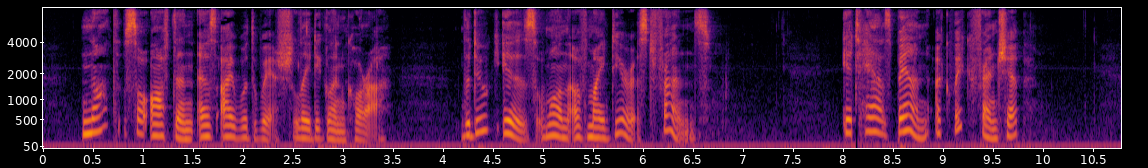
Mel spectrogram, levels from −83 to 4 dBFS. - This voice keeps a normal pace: No, slow, 130 wpm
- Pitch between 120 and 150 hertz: No, high, 190 Hz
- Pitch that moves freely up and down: Yes, wide, 7.0 semitones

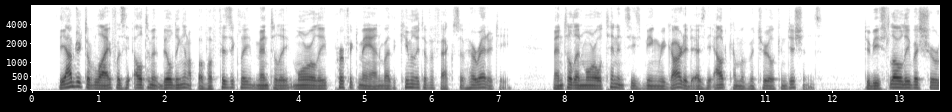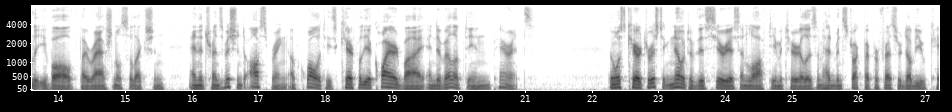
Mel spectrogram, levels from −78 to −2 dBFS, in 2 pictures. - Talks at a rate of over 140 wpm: Yes, average, 165 wpm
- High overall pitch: No, very low, 95 Hz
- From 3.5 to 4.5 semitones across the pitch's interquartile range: Yes, average, 3.9 semitones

